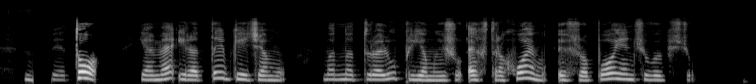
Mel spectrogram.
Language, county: Lithuanian, Vilnius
